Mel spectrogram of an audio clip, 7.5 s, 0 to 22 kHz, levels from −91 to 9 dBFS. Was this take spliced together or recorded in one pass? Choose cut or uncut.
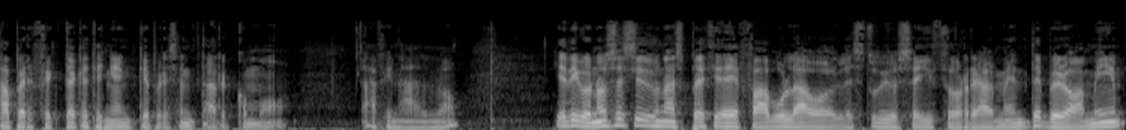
uncut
